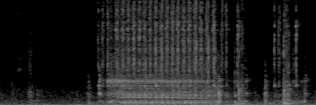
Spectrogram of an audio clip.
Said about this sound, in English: we're sewing along that hem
